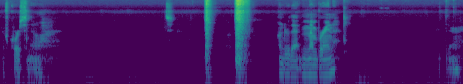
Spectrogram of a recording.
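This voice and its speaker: American male how-to host, low register, unscripted and rambling, half talking to himself as he works. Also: fairly even intonation, breathy edge. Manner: halting, rambling, talks to himself while working. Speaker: host of a hobby electronics how-to series. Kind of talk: casual unscripted hands-on tutorial, thinking aloud.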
